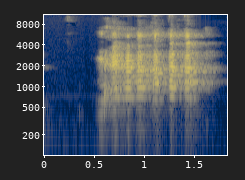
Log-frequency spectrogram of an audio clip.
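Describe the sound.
A person imitates a goat with one drawn-out, wavering bleat, loud, rising after a short silence and trailing off; no talking around it.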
